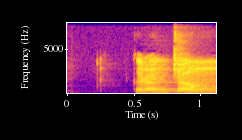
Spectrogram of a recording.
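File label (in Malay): "keroncang", Malay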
